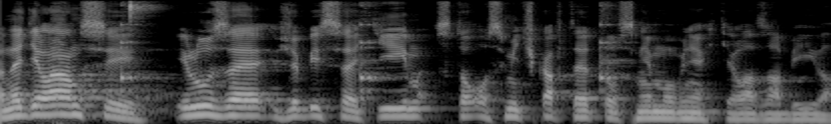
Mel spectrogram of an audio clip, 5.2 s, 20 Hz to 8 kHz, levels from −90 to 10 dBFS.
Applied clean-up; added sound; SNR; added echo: classical method log-MMSE.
